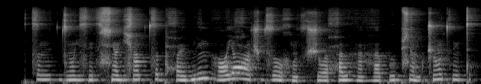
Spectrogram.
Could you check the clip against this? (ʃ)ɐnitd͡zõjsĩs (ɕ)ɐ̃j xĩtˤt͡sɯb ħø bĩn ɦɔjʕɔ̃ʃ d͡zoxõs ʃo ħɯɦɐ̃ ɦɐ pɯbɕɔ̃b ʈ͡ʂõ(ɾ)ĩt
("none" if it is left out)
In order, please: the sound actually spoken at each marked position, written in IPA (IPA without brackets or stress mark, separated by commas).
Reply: t͡s, ɕ, t͡s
